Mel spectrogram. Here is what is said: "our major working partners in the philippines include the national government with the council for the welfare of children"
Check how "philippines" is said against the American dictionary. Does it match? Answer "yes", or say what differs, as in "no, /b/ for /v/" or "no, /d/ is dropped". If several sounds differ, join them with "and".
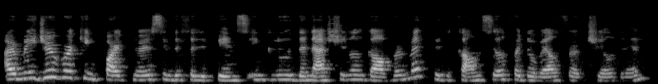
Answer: no, /s/ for /z/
